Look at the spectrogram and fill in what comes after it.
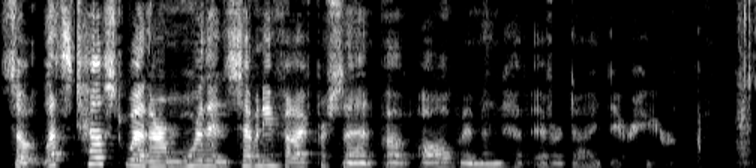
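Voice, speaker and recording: In a normal speaking voice, a woman talks at a fairly slow pace and medium pitch with lively intonation, big swings in loudness and hardly any pauses. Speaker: statistics teacher. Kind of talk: tutorial.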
